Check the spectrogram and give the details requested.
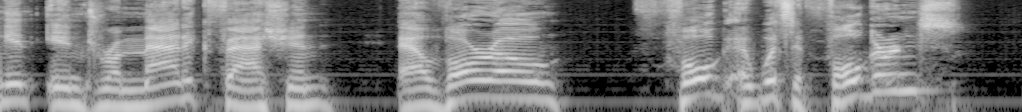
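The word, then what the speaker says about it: Folgueiras: Alvaro Fulgerns? How do you pronounce his last name? Fulgaris.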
